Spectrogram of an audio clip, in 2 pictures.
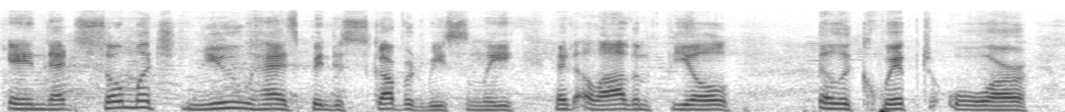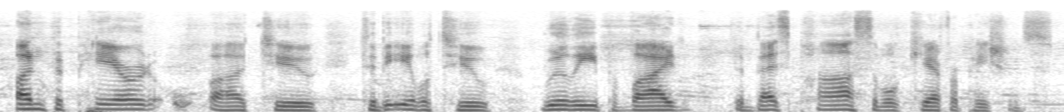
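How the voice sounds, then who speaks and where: Higher-voiced middle-aged man, earnest doctor. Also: measured pace. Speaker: cancer doctor, interviewee. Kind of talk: interview answers.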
